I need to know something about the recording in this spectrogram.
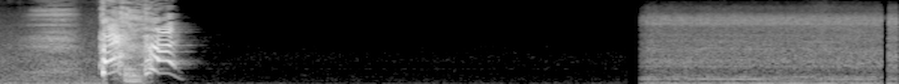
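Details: A girl's single loud sneeze, with a brief intake of breath before the burst, then silence and a steady background hiss.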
